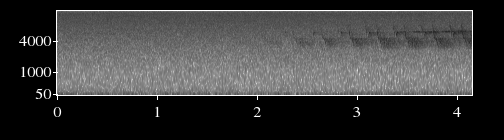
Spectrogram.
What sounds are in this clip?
Ovenbird, Black-throated Green Warbler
